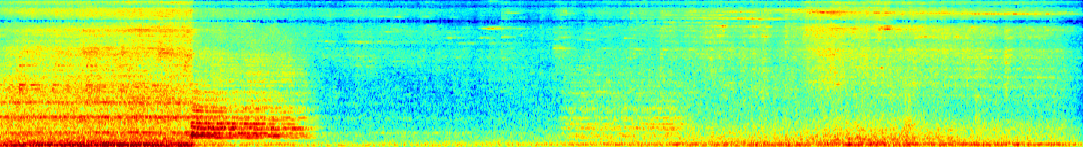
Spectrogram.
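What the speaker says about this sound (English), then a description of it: "what better train to see emerging from an Appalachian tunnel than a coal train?" A heavy CSX coal train emerges from an Appalachian tunnel and rumbles past with a loud engine drone that fades into a steady rolling clatter of wagons on the rails.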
